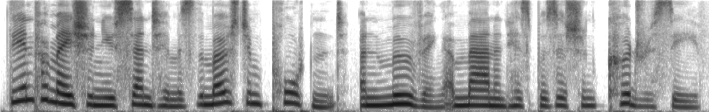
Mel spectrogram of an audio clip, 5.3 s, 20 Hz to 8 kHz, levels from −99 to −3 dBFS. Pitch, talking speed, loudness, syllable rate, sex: 210 Hz, 205 wpm, -19 LUFS, 5.6 syllables/s, female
